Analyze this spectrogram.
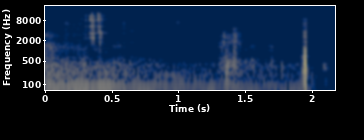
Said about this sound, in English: So, just chew the ice on that one. Bit of ASMR for you all.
